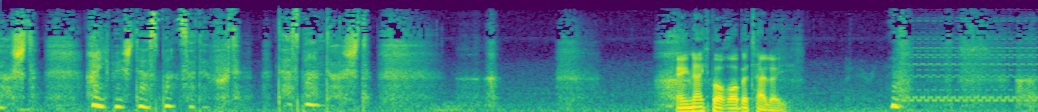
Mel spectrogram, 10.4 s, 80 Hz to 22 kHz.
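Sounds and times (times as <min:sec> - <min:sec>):
speech: 0:00.1 - 0:04.0, 0:06.8 - 0:08.0, 0:08.9 - 0:09.2
telephone ringing with a warbling electronic tone: 0:09.0 - 0:10.3.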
